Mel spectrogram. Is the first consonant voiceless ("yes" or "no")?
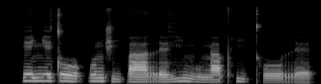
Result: no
